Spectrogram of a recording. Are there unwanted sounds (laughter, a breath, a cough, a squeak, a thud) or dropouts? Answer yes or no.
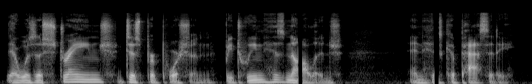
yes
